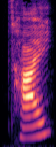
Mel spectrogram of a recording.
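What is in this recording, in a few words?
"cai", Mandarin pinyin, second tone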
